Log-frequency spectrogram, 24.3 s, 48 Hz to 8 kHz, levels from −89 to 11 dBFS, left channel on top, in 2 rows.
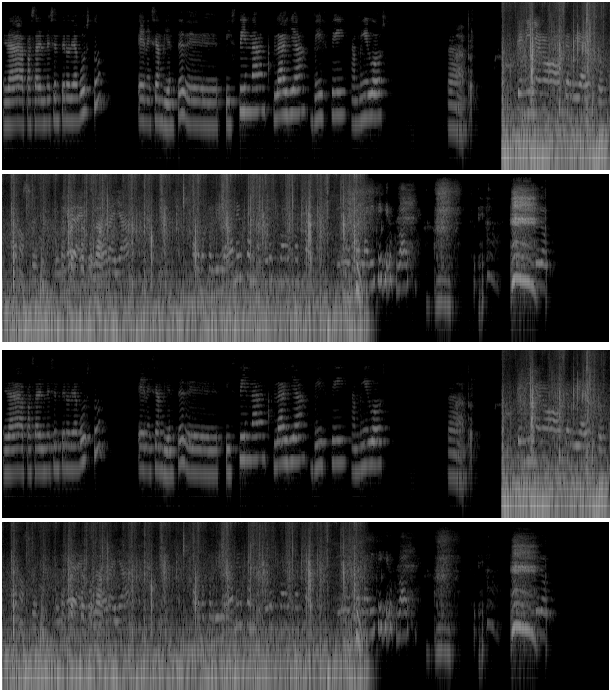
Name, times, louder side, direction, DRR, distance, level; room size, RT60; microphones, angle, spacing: voice 1, 0.0-2.0 2.7-7.7 8.9-9.3 10.3-12.1 12.4-12.7 13.2-14.8 15.9-18.4 18.9-20.5 21.8-22.1 22.8-23.1, left 4 dB, 85° left, 1.6 m, -48 dB
sound 1, 10.0-19.5, left 2 dB, 20° left, 1.0 m, -40 dB
voice 2, 19.0-19.6 20.2-20.4 20.8-21.3 22.3-23.1, left 6 dB, 55° left, 1.0 m, -41 dB
15.5 x 8.2 x 7.8 m
head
